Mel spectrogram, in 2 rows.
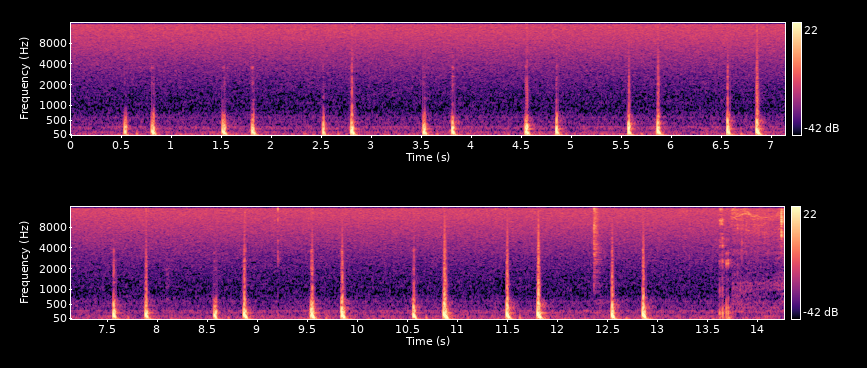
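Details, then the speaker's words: Simulated relaxation roleplay cranial nerve exam for a headache/migraine patient: heartbeat check through a stethoscope during deep breaths, paired low thumps about 70 a minute, steady rhythm, no extra sounds, judged to sound fine. "So everything everything seems to sound fine with your breathing there as well as your heartbeat."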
